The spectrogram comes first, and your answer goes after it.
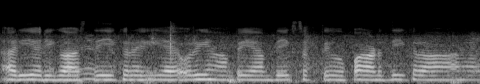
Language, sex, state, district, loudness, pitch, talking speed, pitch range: Hindi, female, Haryana, Jhajjar, -17 LUFS, 210 Hz, 210 wpm, 205-215 Hz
